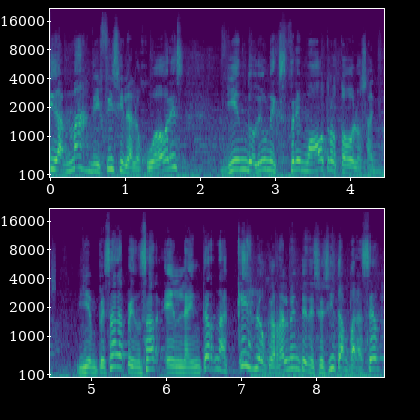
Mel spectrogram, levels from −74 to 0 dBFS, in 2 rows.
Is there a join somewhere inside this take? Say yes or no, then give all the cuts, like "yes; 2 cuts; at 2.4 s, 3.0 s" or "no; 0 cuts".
yes; 1 cut; at 4.6 s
